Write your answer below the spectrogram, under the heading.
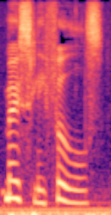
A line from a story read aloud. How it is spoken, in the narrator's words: said Evelyn, and laughed again, laughed in all the conscious power of lovely 18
